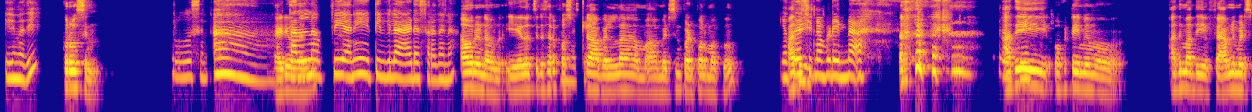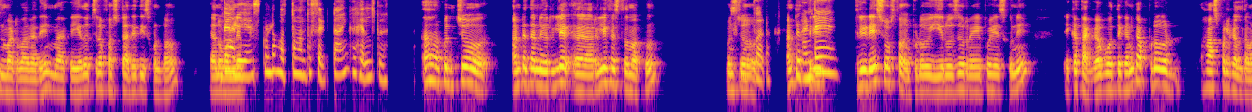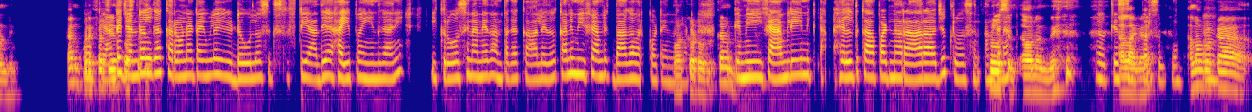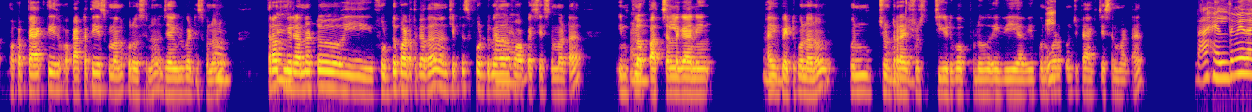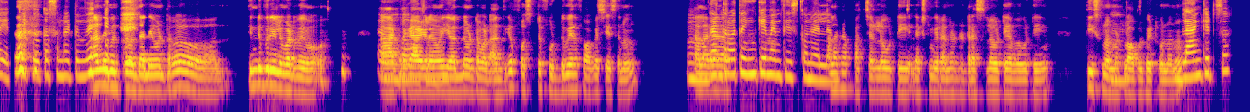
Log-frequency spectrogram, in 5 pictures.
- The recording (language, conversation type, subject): Telugu, podcast, ఒంటరి ప్రయాణంలో సురక్షితంగా ఉండేందుకు మీరు పాటించే ప్రధాన నియమాలు ఏమిటి?
- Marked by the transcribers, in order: in English: "క్రోసిన్"; in English: "క్రోసిన్"; in English: "ఫస్ట్"; in English: "మెడిసిన్"; chuckle; in English: "ఫ్యామిలీ మెడిసిన్"; in English: "ఫస్ట్"; in English: "త్రీ త్రీ డేస్"; in English: "సూపర్"; in English: "హాస్పిటల్‌కెళ్తామండి"; in English: "ప్రిఫర్"; in English: "జనరల్‌గా"; in English: "టైమ్‌లో"; in English: "డోలో సిక్స్‌ఫిఫ్టీ"; in English: "క్రోసిన్"; in English: "ఫ్యామిలీకి"; in English: "ఫ్యామిలీ‌ని"; in English: "హెల్త్"; in English: "క్రోసిన్"; in English: "క్రోసిన్"; chuckle; in English: "సూపర్. సూపర్"; in English: "ప్యాక్"; in English: "ఫుడ్"; in English: "ఫుడ్"; in English: "ఫోకస్"; in English: "డ్రై ఫ్రూట్స్"; in English: "ప్యాక్"; in English: "హెల్త్"; chuckle; in English: "ఫస్ట్ ఫుడ్"; in English: "ఫోకస్"; tapping; in English: "బ్లాంకెట్స్?"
